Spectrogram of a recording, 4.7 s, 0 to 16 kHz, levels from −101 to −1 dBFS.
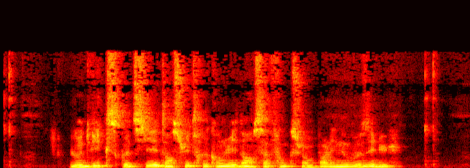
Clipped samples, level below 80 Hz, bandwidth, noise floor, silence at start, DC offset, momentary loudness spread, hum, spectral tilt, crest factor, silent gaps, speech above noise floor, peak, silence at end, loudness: under 0.1%; -50 dBFS; 11.5 kHz; -58 dBFS; 0.1 s; under 0.1%; 6 LU; none; -5.5 dB/octave; 16 dB; none; 37 dB; -6 dBFS; 0.4 s; -22 LUFS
